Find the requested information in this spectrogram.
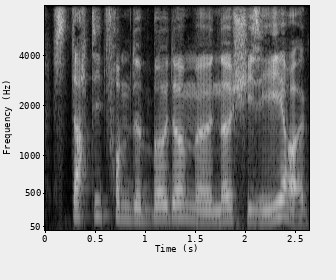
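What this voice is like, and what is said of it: Heavy French accent speaking English. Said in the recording (French): “comme disent euh, les Anglais avec mon accent incroyable”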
